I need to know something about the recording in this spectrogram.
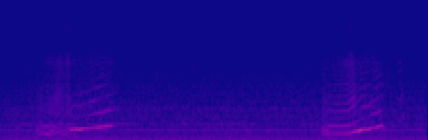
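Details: A sleeping cat snores twice over quiet room hum; each noisy breath ends in a rising whistly squeak, about three and a half seconds apart.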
